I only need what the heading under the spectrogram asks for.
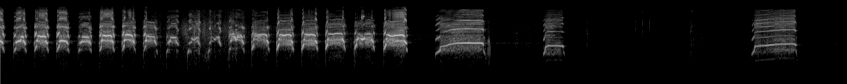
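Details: Osprey chicks at nest #1 in the Satakunta region of Western Finland, 5 August 2024, the elder chick attacking the younger during a fish delivery; a rapid run of about sixteen sharp whistled chirps, then three longer, drawn-out calls.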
